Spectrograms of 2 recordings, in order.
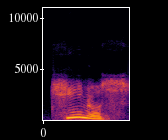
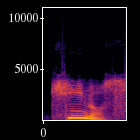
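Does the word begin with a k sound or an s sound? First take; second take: k sound; k sound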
